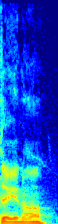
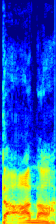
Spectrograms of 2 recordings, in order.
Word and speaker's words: Dana: Und ich möchte trotzdem mal wissen, wie alt ist Dana? Okay, Dana. Entschuldigung, habe ich falsch ausgesprochen. Dana heißt sie also.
